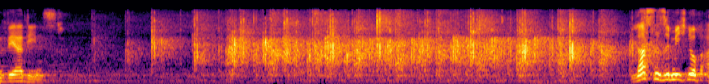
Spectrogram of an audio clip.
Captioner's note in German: Beifall AfD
